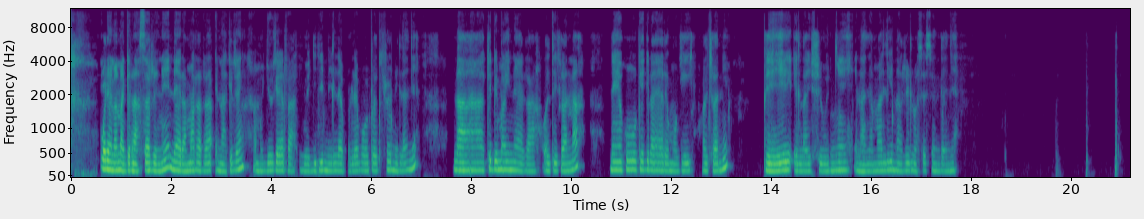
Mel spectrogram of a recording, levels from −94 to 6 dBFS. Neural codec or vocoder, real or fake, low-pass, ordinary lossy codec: codec, 24 kHz, 3 kbps, HILCodec; fake; none; none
